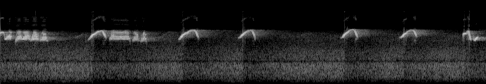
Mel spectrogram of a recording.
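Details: Singing Northern Mockingbird in Concord, North Carolina, 07-06-2016: a short buzzy trill followed by sharp upslurred chirps repeated roughly every half second to second, irregularly spaced.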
